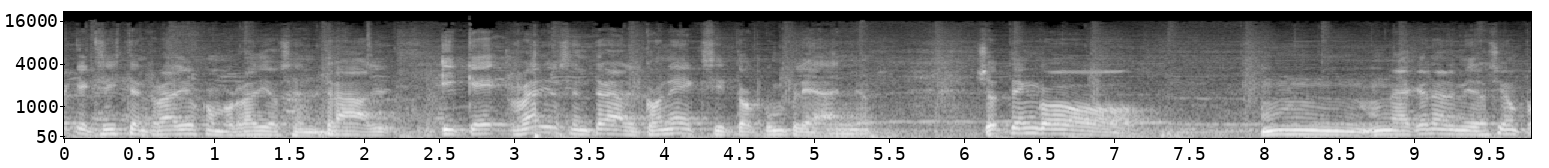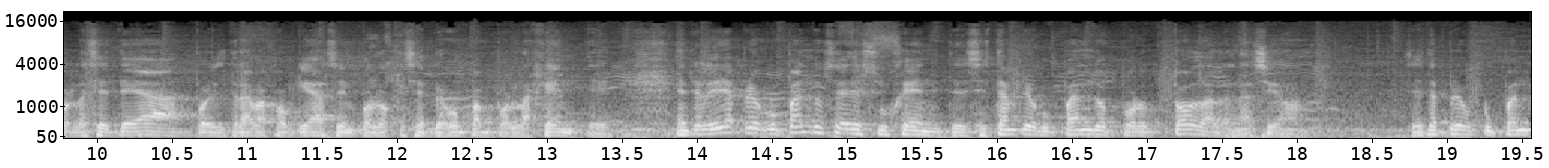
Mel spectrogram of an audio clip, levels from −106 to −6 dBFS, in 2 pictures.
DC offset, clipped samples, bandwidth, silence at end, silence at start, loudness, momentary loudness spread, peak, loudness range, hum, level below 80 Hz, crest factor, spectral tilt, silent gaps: under 0.1%; under 0.1%; 15.5 kHz; 0 s; 0 s; -19 LUFS; 8 LU; -2 dBFS; 2 LU; none; -36 dBFS; 16 dB; -6.5 dB/octave; none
